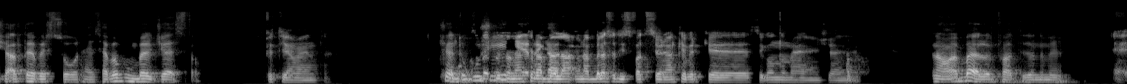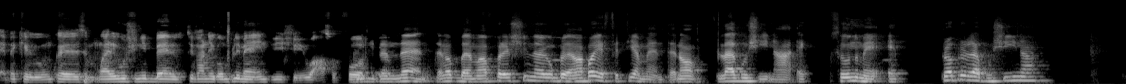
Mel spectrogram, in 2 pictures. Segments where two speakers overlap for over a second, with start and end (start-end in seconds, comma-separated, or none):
4.5-5.7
